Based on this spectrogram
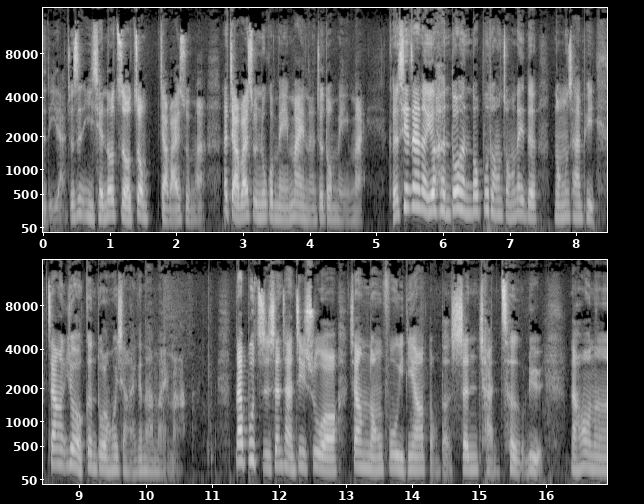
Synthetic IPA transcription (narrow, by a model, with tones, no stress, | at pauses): lḭ˨˩la̰˨t͡ɕjo˥˧ʊʂ̬ɻ̩˥˩i˨˩t͡ɕʰjɛ˧˦nt̪o˥ʊʈ͡ʂɻ̩˧˥jo˨˩ʊt͡sɔ˥˧ŋt͡ɕjɑ˨˩ʊpa˧˥ɪswʊ˨˩nma̰˨ | na˥˨t͡ɕjɑ˨˩ʊpa˧˥ɪswʊ˨˩nɻu˧˥kwɔ˨˩me˧˥ɪma˥˩ɪnə˨t͡ɕjo˥˧ʊt̪o˥ʊmẽ˧˥ɪma˥˩ɪ | kʰɤ˨˩ʂ̩˥˩ɕjɛ˥˧nt͡sa˥˩ɪnə˨jo˧˥ʊxə˨˩nt̪wɔ˦˥xə˨˩nt̪wɔ˥pu˥˩t̪ʰʊ˧˦˥ŋt͡sʊ˧˩ŋle˥˩ɪd̪ə˩ | nʊ˧˥ŋʈ͡ʂʰa˧˦˥npʰi˨˩nʈ͡ʂɤ˥˧jɑ˥˧ŋjo˥˩ʊjo˨˩ʊkə˥˩nt̪wɔ˥ɻə˧˦nxwe˥˩ɪɕja˨˩ŋla˨˦ɪkə˧˦nt̪ʰa˥ma˥˩ɪma̰˨˩ | t̪e˥˩ | na˥˧pu˥˩ʈ͡ʂɻ̩˨˩ʂə˦nʈ͡ʂʰa˨˩nt͡ɕi˥˧ʂu˥˩ɔ˨ɕjɑ˥˩ŋnʊ˧˦ŋfu˦i˧˥t̪i˥˧ŋjɑ˥˩ʊt̪ʊ˨˩ŋd̪ə̰˨ʂə˦˥nʈ͡ʂʰa˨˩nt͡sʰɤ˥˧lɥø˥˩na˧˦˥nxo˥˩ʊnə˩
